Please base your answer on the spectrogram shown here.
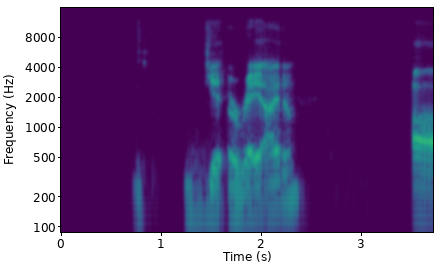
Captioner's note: calm Voice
